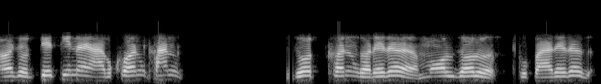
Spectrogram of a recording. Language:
Nepali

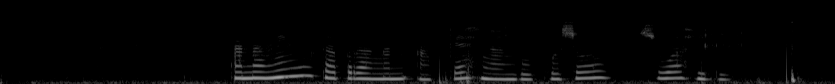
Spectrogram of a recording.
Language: Javanese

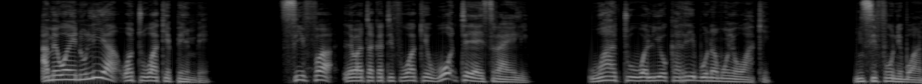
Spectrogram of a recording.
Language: Swahili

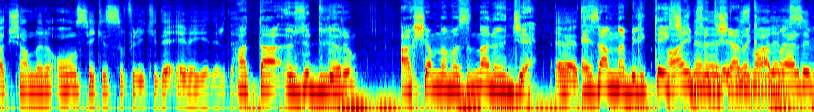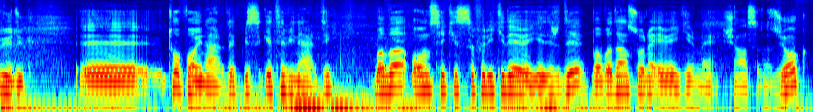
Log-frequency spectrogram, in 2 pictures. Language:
Turkish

